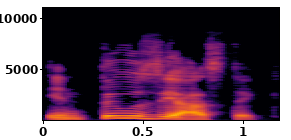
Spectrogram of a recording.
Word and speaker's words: enthusiastic: enthusiastic. 어떻게 읽거든요? enthou가요. 이렇게 좀 장음이에요. enthusiastic. 그래서 뚜를 길게 빼주셔야 돼요. 그래서 enthusiastic. 이게 한글이랑 영어 혼용이 안 되네요. enthusiastic. 이런 느낌. enthusiastic. 그죠? 여기 Z 발음 납니다.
